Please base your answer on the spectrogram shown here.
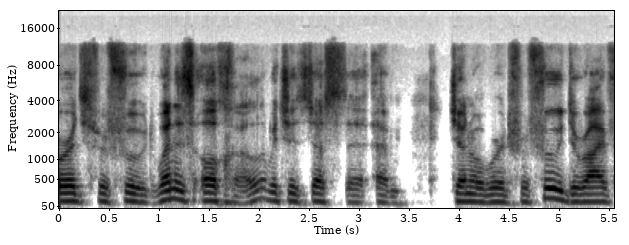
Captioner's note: speaks in Hebrew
